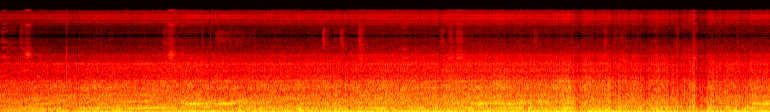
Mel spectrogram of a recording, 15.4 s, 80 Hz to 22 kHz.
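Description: Subaru Legacy's EZ30 flat-six engine and tyre noise heard from inside the cabin while driving fast, pulling harder about a second in and then running steadily at speed.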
